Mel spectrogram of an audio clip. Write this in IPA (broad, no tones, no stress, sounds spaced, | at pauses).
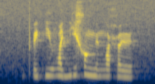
pʼ ø pʲ u v ɑ bʲ e x ɔ ŋ ø ŋ ɔ ħ ø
